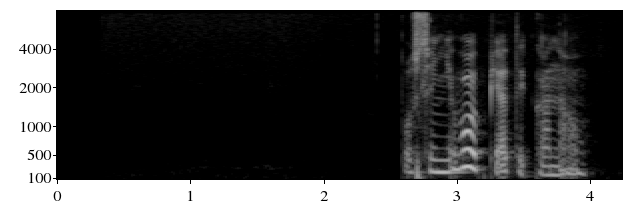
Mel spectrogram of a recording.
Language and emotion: Russian, neutral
